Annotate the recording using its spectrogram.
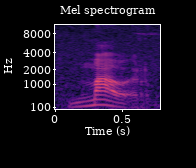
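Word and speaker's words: Mawr: area formerly wild Hills Maur ma WR it almost rhymes with Gao recently it was the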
